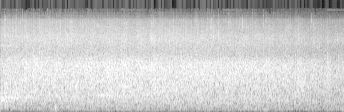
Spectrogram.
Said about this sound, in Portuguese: Pastor amado, quer dar um aplauso, por favor.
